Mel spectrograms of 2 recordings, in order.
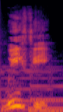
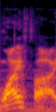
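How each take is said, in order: First: The vowels sound like 'ee'. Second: The vowels sound like 'eye'. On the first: The speaker calls it right. "the I is pronounced like an E" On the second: The speaker calls it wrong. "it's not Wi-Fi"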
